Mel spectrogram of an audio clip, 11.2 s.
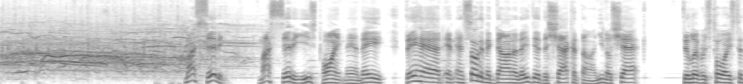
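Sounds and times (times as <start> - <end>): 
applause: 0.0 - 3.7
speech: 2.8 - 11.1.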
